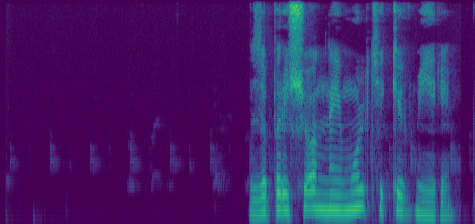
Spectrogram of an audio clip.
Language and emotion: Russian, neutral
